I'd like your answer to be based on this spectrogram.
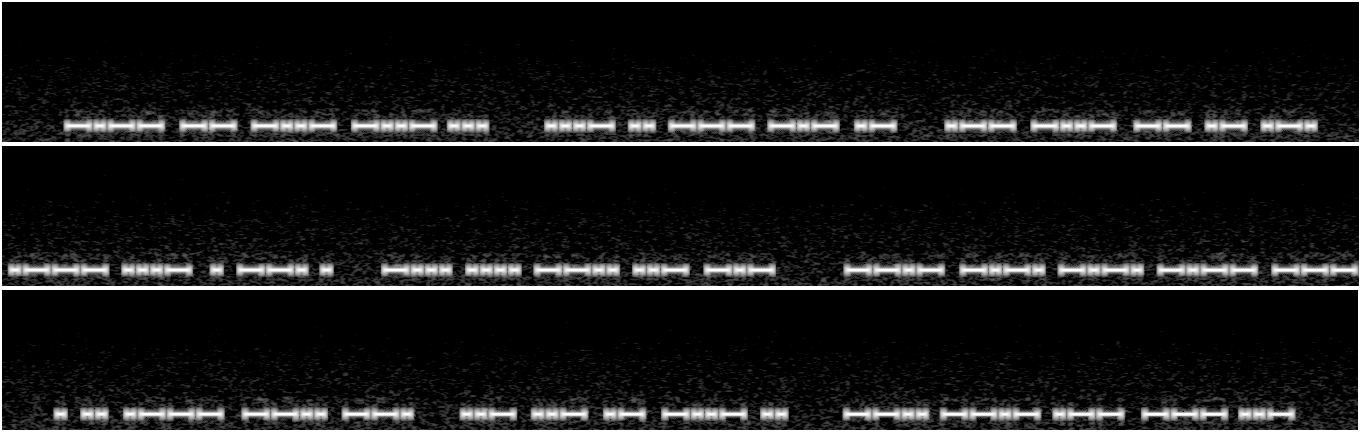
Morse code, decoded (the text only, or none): YMXXS VIOKA WXMAR JVEGE BHZUK QCCYO EIJZG UUAXI ZQWOU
